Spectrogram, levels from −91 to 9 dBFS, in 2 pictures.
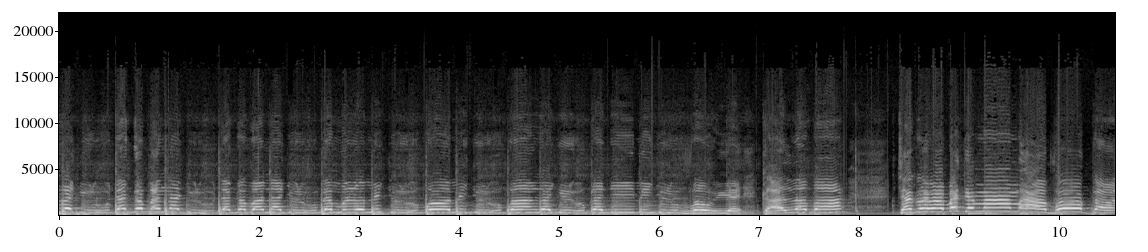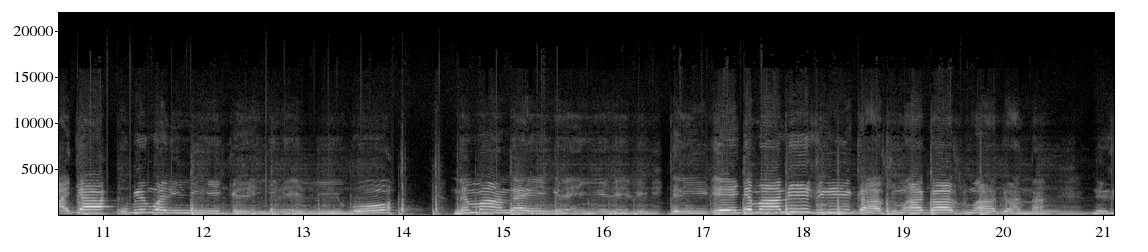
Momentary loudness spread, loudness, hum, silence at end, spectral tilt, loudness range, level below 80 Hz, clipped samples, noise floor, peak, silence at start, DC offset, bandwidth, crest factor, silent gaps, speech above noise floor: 12 LU; -16 LUFS; none; 0 s; -6.5 dB/octave; 9 LU; -50 dBFS; under 0.1%; -38 dBFS; 0 dBFS; 0 s; under 0.1%; 13.5 kHz; 16 dB; none; 22 dB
